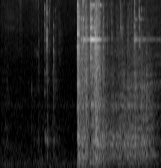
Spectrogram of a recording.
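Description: Rapid metallic clicking and clatter starting about a second in, from a wrench being worked on the shaft nut of a Harley-Davidson four-speed transmission.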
